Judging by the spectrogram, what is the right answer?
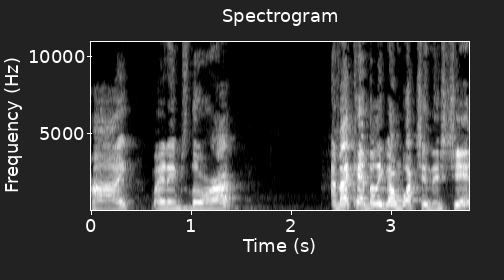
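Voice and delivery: very broad, loud, exaggerated American accent. A podcast co-host introduces herself on the watch-along episode, in her most American accent. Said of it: "I told Laura to do her most American accent".

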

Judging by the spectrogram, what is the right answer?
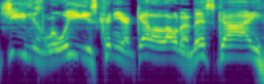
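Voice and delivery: put-on American accent, pitched very high. Having announced he'll talk in an american accent, the speaker starts in an american accent. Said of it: "I think I'm going to talk in an American accent".

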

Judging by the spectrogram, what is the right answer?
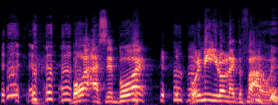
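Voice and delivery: loud, high-pitched cartoon rooster holler. Suddenly slipping into a cartoon voice mid-conversation, in a Foghorn Leghorn voice. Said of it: "I'm fucking Foghorn Leghorn tonight".

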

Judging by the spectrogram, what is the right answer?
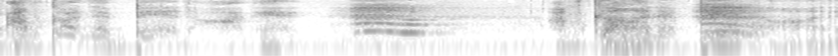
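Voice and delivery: very quiet, breathy, barely voiced whisper. Retelling what the other speaker just said: imitating a whisper. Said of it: "she just whispered to me".

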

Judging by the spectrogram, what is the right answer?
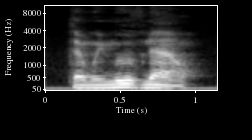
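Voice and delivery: plain reading voice

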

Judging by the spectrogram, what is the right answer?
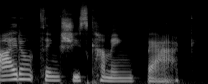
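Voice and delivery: normal talking voice

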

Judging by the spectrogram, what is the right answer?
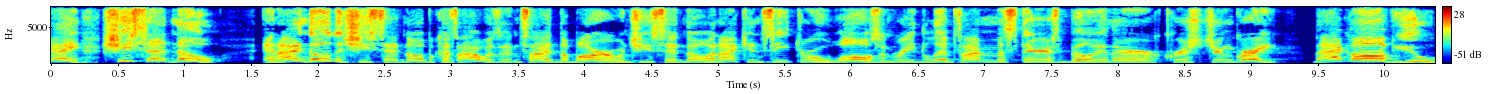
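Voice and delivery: mock, high-pitched, smug billionaire hero voice. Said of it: "he's like".

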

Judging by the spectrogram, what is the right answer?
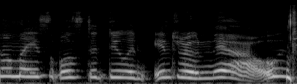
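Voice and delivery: teary drawn-out crying. Recording a podcast intro while the other speaker rubs them: crying while talking. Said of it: "It's making me cry".

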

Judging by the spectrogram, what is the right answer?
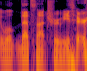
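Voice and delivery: ordinary delivery

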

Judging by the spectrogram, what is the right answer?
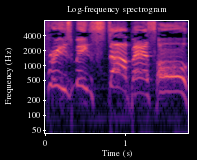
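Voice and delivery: put-on shrill, very high, drawn-out action-hero screaming. Joking about a movie cameo, imitating Will Smith screaming one-liners. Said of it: "just screaming, like, really bad one-liners".

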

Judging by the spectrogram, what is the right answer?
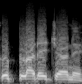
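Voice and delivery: loud, put-on attempt at Indian accent. Podcast round table, each person takes a turn in their best Indian accent. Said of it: "in your best Indian accent".

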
